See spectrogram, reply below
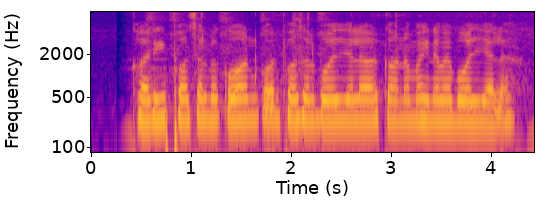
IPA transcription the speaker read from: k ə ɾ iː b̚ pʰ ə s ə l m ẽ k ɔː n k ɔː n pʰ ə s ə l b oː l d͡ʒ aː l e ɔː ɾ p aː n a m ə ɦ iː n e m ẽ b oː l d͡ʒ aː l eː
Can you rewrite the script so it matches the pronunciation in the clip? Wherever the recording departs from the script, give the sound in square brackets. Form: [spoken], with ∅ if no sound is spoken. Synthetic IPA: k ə ɾ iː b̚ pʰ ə s ə l m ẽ k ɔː n k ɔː n pʰ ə s ə l b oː l d͡ʒ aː l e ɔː ɾ [k] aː n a m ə ɦ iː n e m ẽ b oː l d͡ʒ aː l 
